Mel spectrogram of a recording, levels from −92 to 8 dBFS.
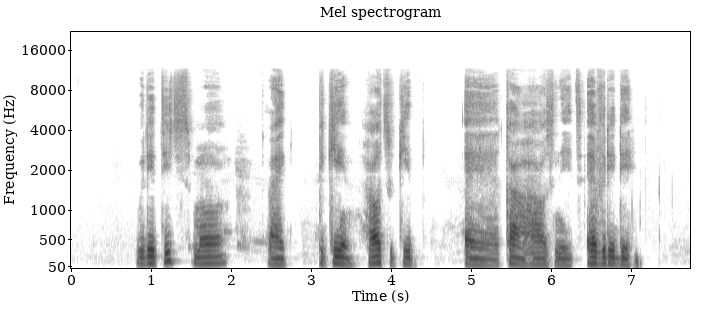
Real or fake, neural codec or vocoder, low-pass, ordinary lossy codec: real; none; none; none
